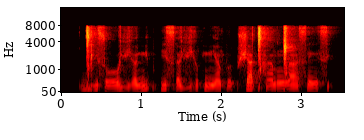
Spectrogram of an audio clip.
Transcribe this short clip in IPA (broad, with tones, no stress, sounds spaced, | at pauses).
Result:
ɡ͡ǀ i˧˥ s oː˩˧ vʲ ɐː˩˧ mʲ u˥ p ʔ i˧˥ s ɾ ɐ˩ vʲ ɵː˧˥ p mʲ ã˩˧ p ɵ˩ p ʃ a˥ ǀʰ ã˩˧ m ŋ͡ǁ aː˩ s ɾ ĩ˧ s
